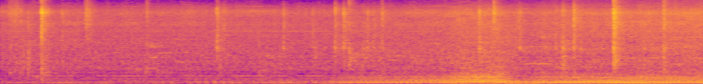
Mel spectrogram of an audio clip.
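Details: Yamaha Mio scooter: low rhythmic chugging about three and a half beats a second that swells but never catches cleanly; hard starting.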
